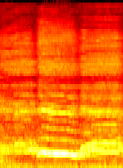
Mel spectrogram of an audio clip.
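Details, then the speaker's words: Veterinarian's vocal imitation of obstructed-airway breathing heard through a stethoscope, simulated not real: strained, squeaky, high-pitched wheeze or stridor in two drawn-out pulls, meaning a hard time breathing. "and I'm going to make sure you don't sound like your Airways cutting out"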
